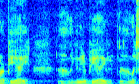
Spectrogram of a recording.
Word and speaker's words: Ligonier: I believe it's pronounced Ligonier, PA. Ligonier, PA.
